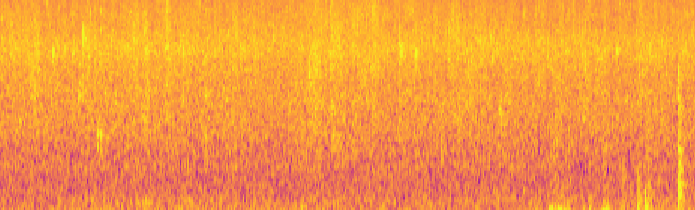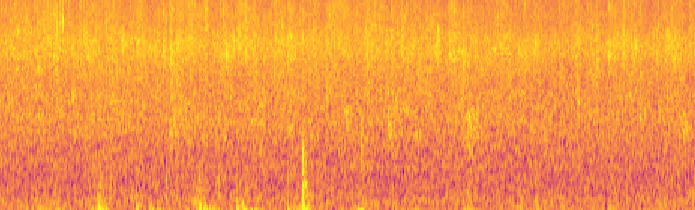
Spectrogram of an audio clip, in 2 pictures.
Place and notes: gardens sonority, kyoto rains
old wood, honey spirits
feet already cold
ears longing for rain curtains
